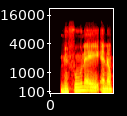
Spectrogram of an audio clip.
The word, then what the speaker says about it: Mifune: Mifune I'm sorry if I'm butchering the pronunciation. – That was good. You got it right.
